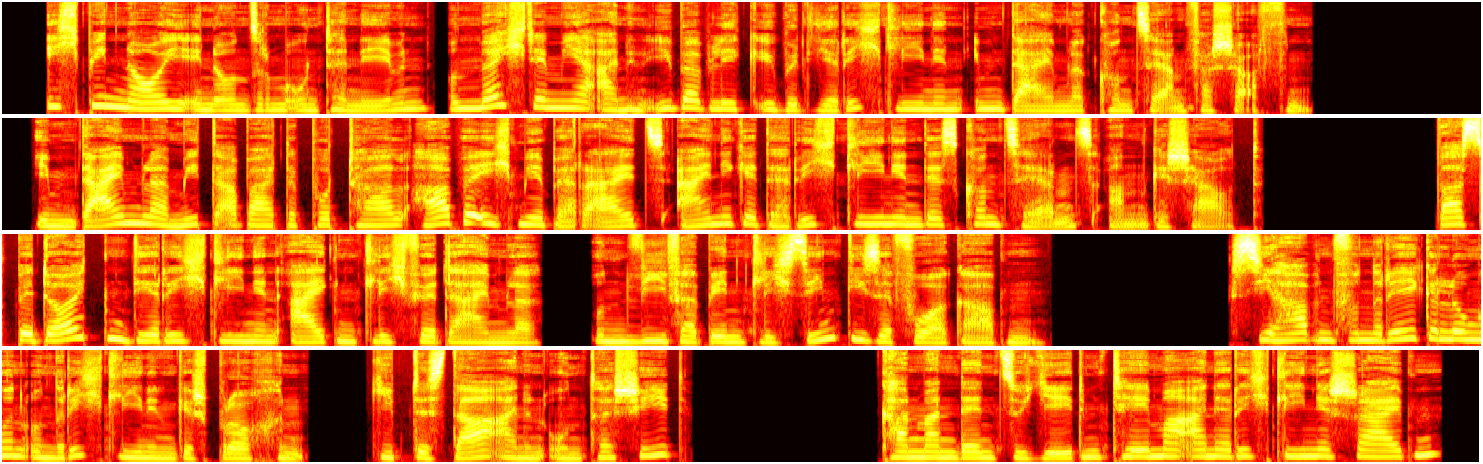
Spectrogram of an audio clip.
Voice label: eLearning; Daimler

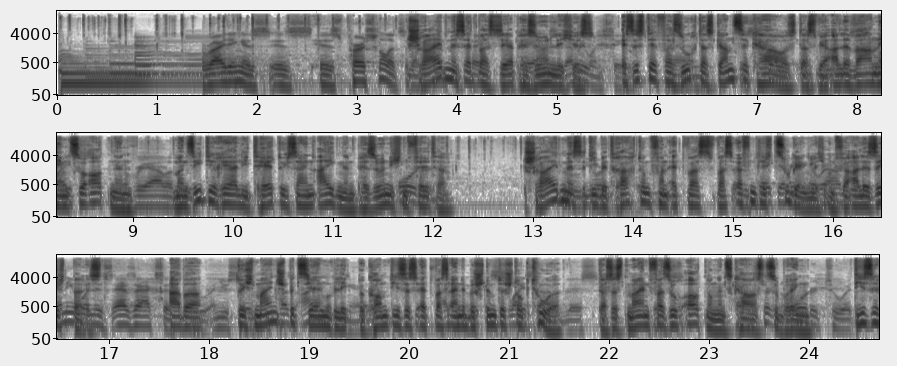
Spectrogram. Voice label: Voice Over; Arte

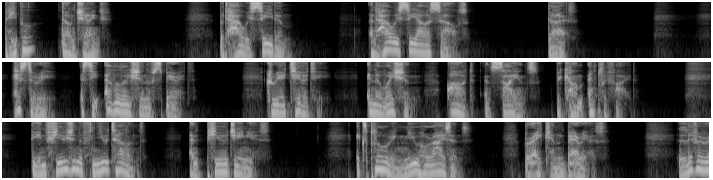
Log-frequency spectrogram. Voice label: english

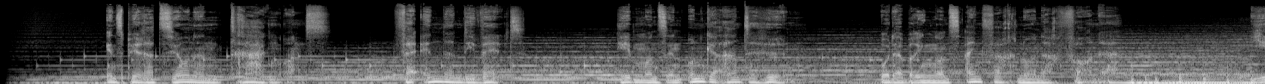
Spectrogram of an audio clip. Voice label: Commercial; Proton

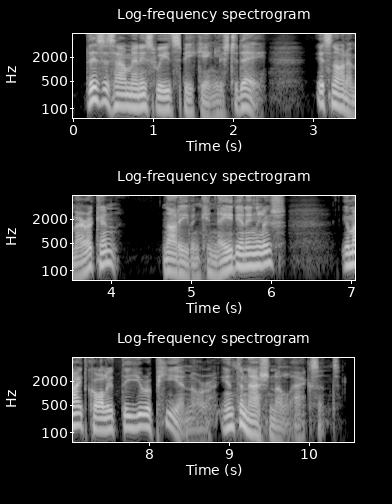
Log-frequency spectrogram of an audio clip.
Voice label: International English

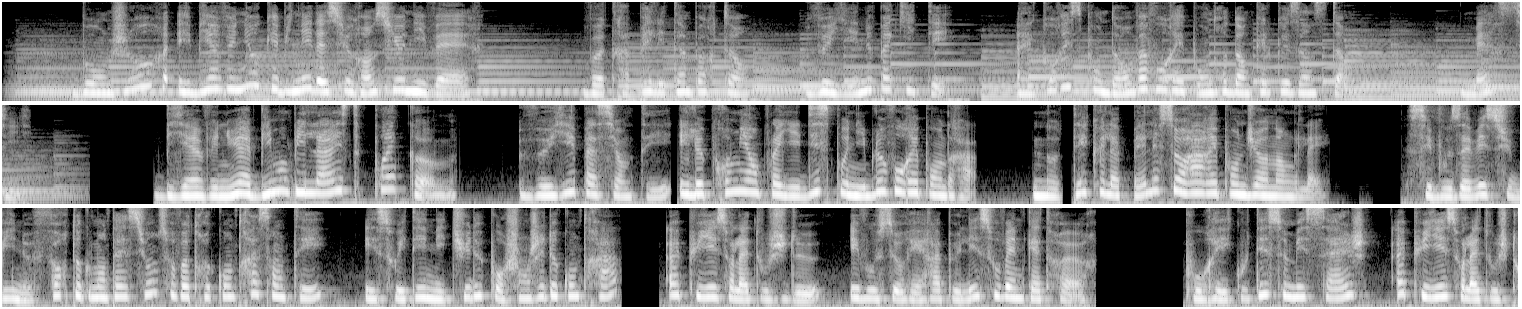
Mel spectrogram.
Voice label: IVR

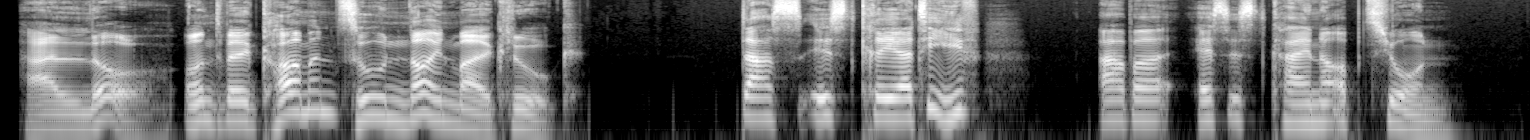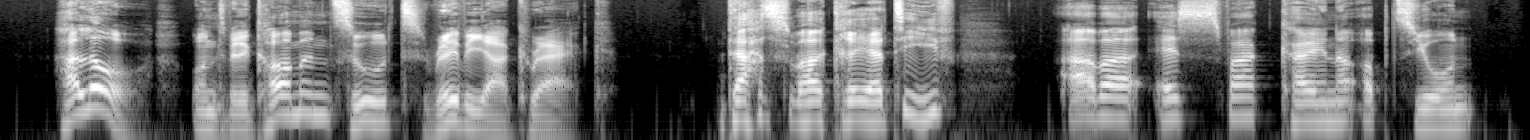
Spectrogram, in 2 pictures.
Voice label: Voice Acting Game

